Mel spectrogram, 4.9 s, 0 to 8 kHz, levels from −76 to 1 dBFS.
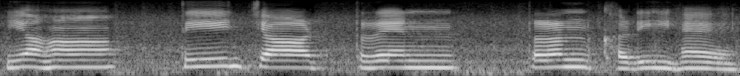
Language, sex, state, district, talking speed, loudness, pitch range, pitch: Hindi, female, Haryana, Charkhi Dadri, 85 wpm, -13 LUFS, 225-250 Hz, 235 Hz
